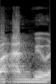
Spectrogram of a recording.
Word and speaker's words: ANWYLL: เฮ้ย เฮ้ย นั่น แหละ อ่าน ว่า อัน บิล และ ผม ก็ คือ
